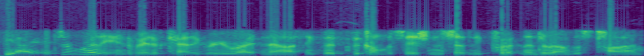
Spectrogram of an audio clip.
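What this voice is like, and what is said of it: South African accent. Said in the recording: “Where in the world does that accent originate ... People always think Australia, New Zealand. I'm actually South African. ... That's a unique accent.”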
